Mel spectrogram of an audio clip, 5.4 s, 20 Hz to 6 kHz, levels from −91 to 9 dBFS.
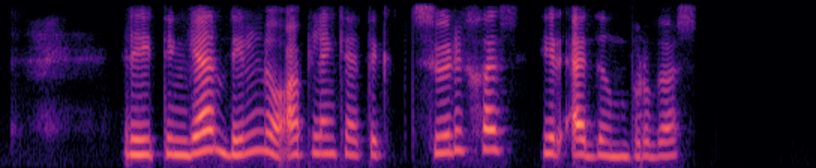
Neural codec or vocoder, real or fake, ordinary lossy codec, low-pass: codec, 16 kHz, 0.8 kbps, ZipCodec; fake; AAC, 48 kbps; 5.4 kHz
